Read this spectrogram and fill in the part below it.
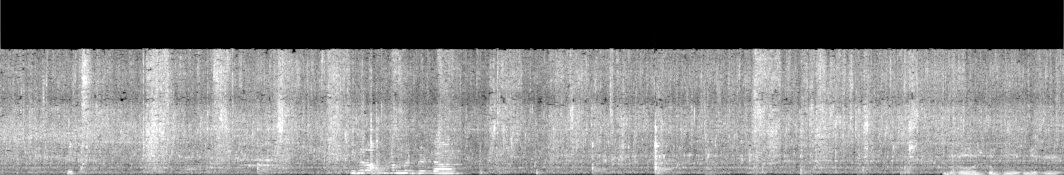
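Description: A wooden spoon stirs and scrapes a thick stew in a metal pot.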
